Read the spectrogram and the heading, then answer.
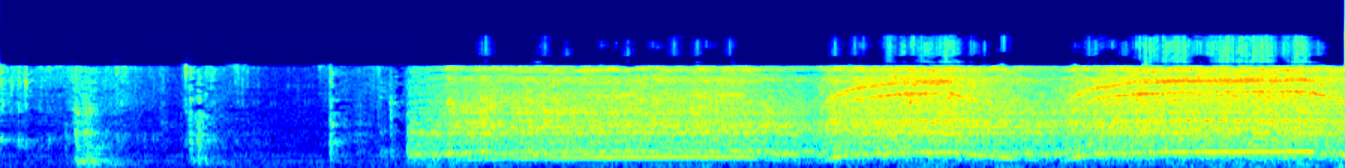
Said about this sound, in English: So after you have cooked this tomato puree, what you do is transfer it into a blender.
